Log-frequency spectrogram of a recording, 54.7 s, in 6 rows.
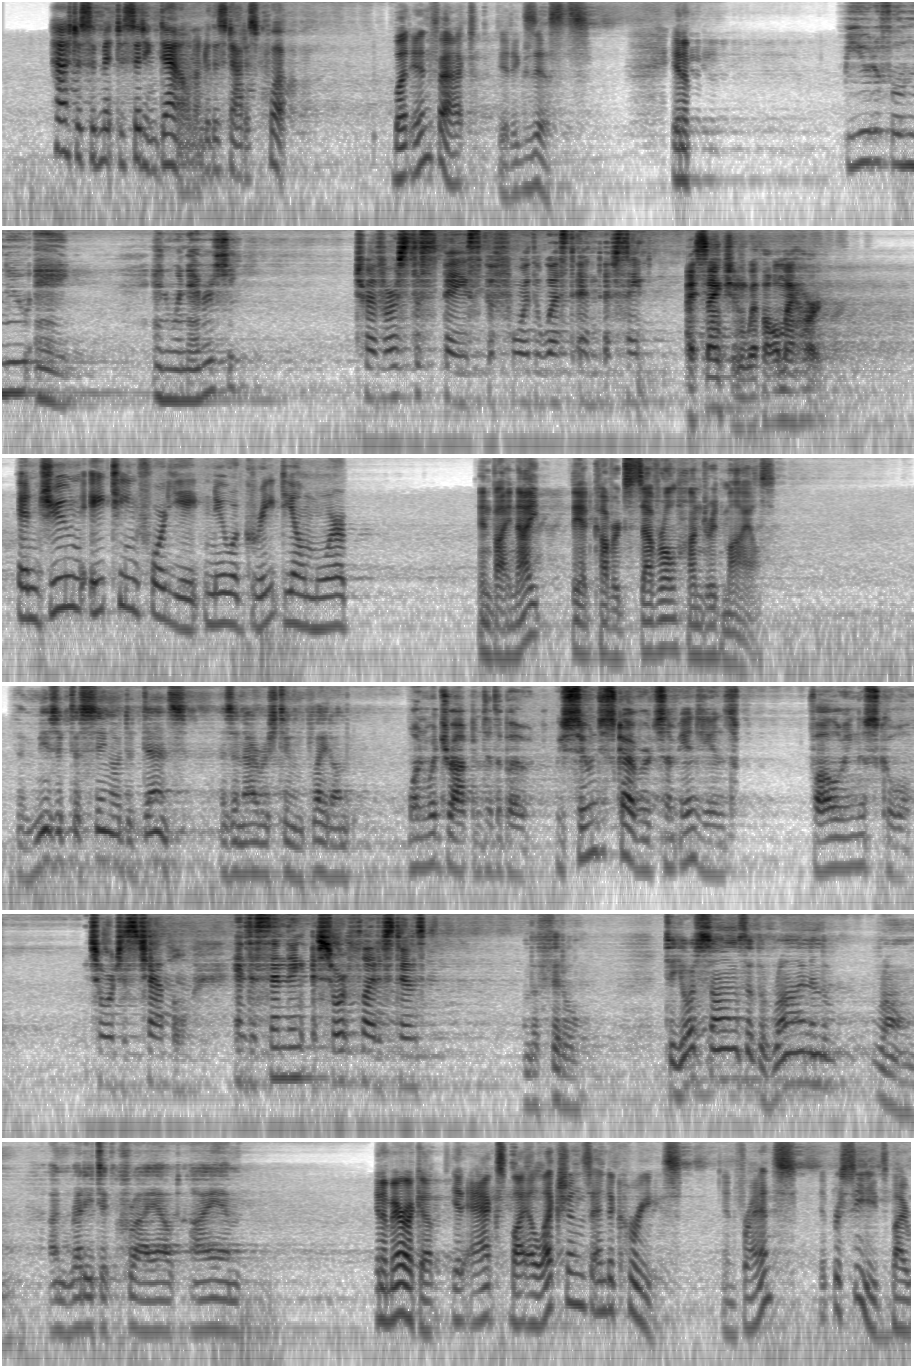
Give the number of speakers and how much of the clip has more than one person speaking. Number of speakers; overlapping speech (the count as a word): nine, no overlap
